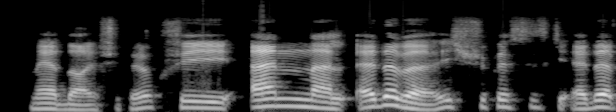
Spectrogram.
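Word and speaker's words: أنّ: Fi harfi cerir ardından Hemze nun geldi Enne diye okundu inne diye okunmadı burada anlatılan daha ayrıntılı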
